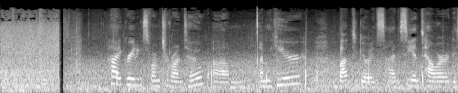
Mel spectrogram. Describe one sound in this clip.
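A young woman talks with animation close to the microphone.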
